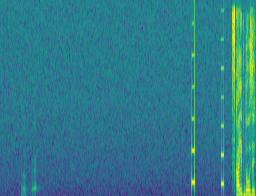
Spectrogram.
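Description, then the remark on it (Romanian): Two short, bright electronic beep tones sound a fraction of a second apart, positional cues from the NVDA screen reader with an add-on, indicating by tones, sometimes on the left and sometimes on the right, the location of the focused object; a voice starts speaking right after them. “sau cu ajutorul acestui add-on, NVDA-ul indică locația obiectului pe care noi suntem focalizați prin tonuri. Ați văzut că unele tonuri se aud ba în stânga, ba în dreapta.”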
